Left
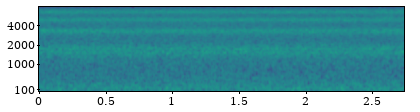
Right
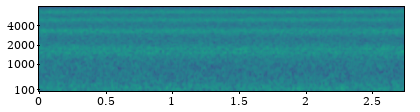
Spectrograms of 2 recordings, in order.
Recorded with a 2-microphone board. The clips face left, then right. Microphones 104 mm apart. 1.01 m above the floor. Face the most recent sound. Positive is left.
No sound to turn to.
